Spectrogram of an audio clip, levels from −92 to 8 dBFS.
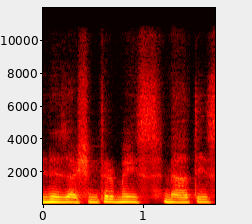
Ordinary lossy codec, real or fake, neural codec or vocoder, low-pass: AAC, 64 kbps; fake; codec, 24 kHz, 0.9 kbps, DualCodec; 10.8 kHz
